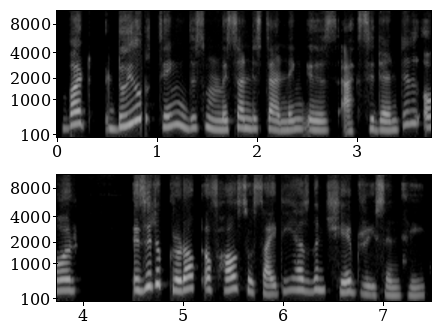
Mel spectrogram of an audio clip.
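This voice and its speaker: Woman host reading smooth questions, a bit high pitched, dry sound. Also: animated, a little mellow, no room sound. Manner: polished, measured, written-sounding phrasing. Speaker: interview host. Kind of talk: scripted interview questions.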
